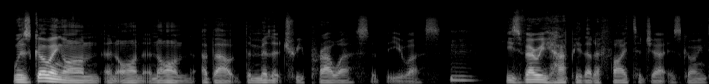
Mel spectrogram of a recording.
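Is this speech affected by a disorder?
No.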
